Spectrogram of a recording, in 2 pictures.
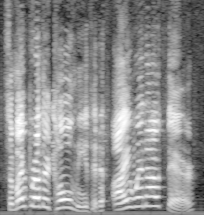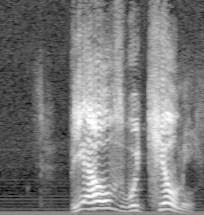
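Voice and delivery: ordinary delivery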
